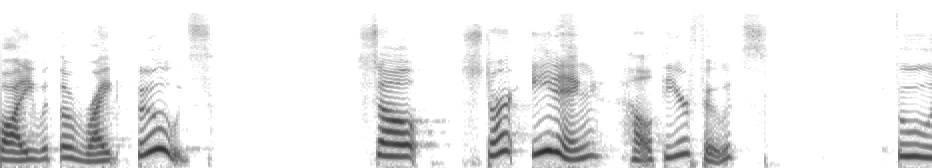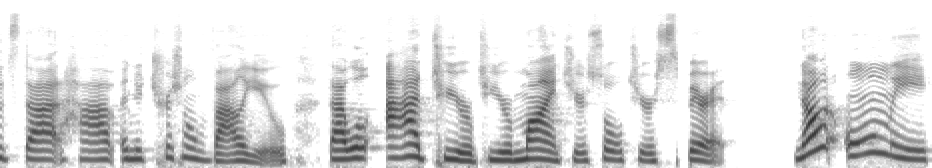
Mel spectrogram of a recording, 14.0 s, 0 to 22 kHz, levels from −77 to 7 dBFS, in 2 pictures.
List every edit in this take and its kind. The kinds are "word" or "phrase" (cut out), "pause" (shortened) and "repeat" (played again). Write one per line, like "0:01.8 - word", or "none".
0:10.6 - word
